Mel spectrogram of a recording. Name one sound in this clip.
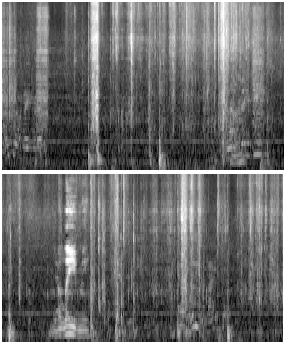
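Card packs and cardboard boxes rustle and knock as hands handle them.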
